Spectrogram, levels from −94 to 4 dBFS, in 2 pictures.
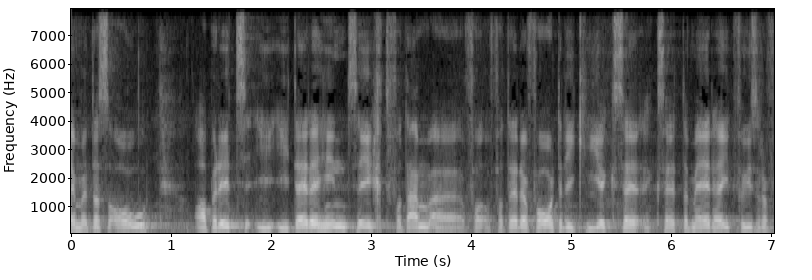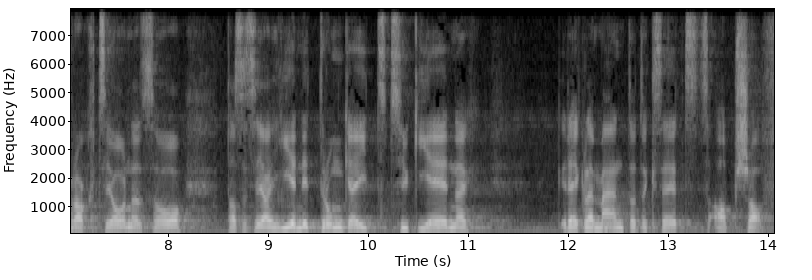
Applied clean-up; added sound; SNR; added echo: none; none; none; none.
